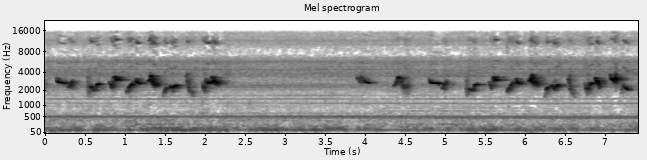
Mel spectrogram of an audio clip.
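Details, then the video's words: Red-billed leiothrix singing: two bursts of rapid, bright warbling notes, each phrase a quick run of rising and falling fluty slurs with faint thin high tinkles above, separated by a two-second pause; a low steady hum underneath. "Suara burung robin"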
